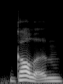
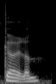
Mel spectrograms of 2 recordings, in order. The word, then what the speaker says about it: golem: And I think it is pronounced golem because it's spelt G-O-L-E-M rather than Gollum, which is kind of what most people will use to like refer to it, which is obviously the character from Lord of the Rings, spelled G-O-L-L-U-M.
